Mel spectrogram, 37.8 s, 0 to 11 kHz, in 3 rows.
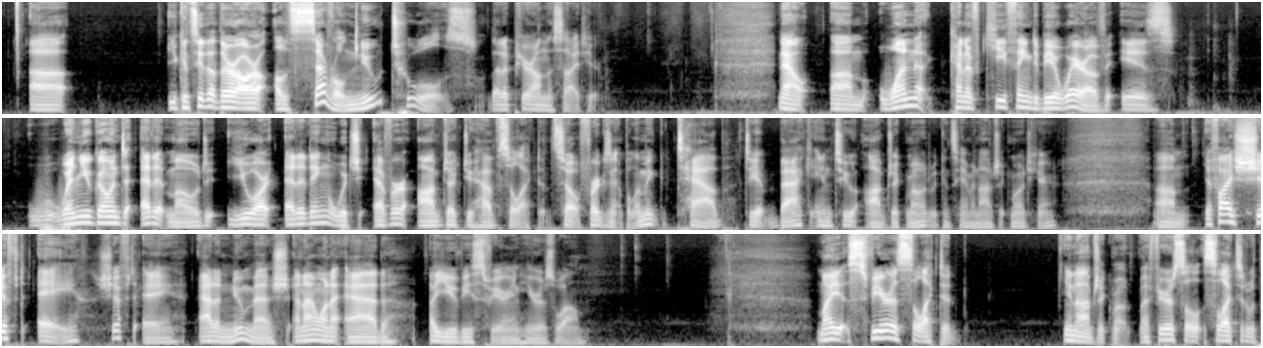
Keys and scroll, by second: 18.0 Tab, 20.4 Tab, 26.2 typing, 30.5 g.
